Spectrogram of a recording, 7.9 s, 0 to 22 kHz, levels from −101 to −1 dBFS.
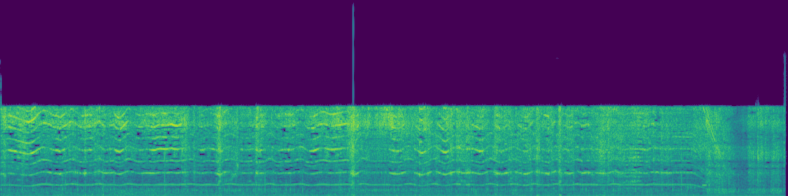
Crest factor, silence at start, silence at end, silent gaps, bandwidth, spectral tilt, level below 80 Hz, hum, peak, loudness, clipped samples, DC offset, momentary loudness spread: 20 dB; 0 s; 0 s; none; 10.5 kHz; 2.5 dB/octave; -56 dBFS; none; 0 dBFS; -16 LUFS; under 0.1%; 0.5%; 8 LU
